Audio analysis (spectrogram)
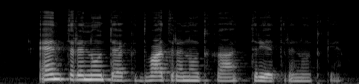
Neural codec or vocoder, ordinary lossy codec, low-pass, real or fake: none; none; 14.4 kHz; real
